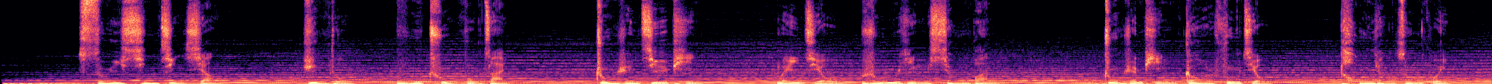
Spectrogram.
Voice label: 男 高端白酒广告; 酒类广告; 高尔夫酒

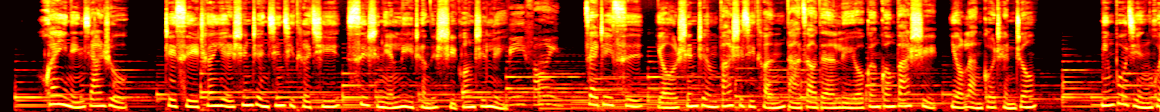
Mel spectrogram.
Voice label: 女 旅游解说 旅游观光巴士; 橙线景点

